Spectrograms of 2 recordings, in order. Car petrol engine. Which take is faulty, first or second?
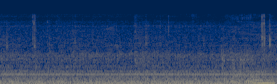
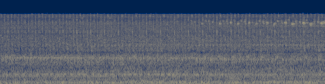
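second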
